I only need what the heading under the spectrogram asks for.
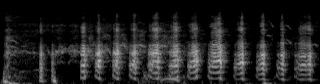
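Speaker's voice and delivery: a long, high, real burst of laughter. Real, not acted. Laughing at subtitle joke.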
